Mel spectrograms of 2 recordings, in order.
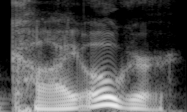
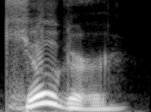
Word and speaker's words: Kyogre: like the germans but if you take those two vowels and separate them then you go kai ogre or put a dash in there or a hyphen rather then it makes sense but kyogre like that's like kiosk names don't do hyphens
